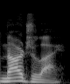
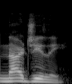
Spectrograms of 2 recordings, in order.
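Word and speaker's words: narguile: The second sort is called narguli. Some pronounce it nargili.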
